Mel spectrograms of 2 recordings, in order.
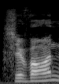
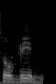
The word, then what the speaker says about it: Siobhan: Siobhan is actually pronounced as Siobhan. Siobhan, yeah. In Gaelic. Okay. I thought it's pronounced Sobin.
